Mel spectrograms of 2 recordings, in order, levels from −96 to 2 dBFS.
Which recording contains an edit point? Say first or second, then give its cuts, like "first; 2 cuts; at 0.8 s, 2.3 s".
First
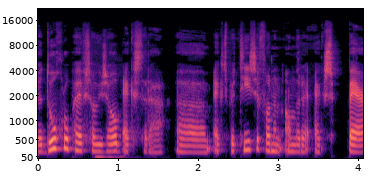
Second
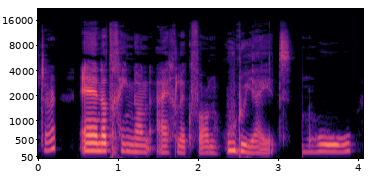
first; 1 cut; at 1.0 s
